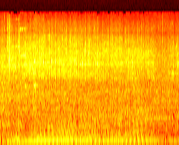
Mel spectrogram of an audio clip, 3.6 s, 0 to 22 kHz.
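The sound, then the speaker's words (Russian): A city bus, route 119, drives along Moscow's Berezhkovskaya embankment with a steady, loud, low engine rumble and broad road noise throughout, with no voices. “Автобус едет по Бережковской набережной.”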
